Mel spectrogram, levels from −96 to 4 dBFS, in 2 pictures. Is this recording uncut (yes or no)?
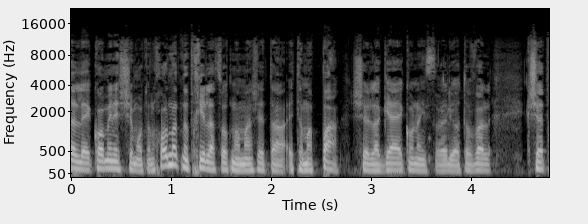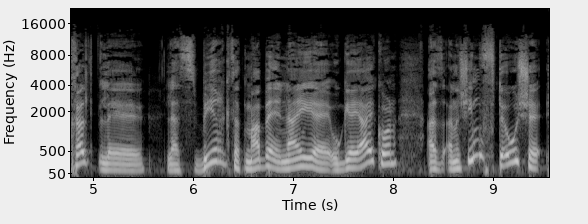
no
